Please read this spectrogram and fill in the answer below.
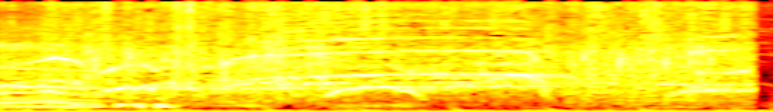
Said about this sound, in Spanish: Un aplauso.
